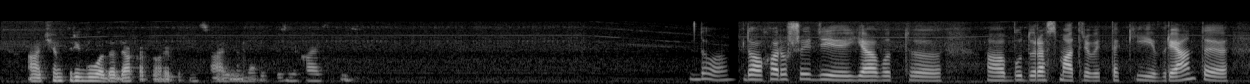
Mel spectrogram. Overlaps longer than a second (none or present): none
